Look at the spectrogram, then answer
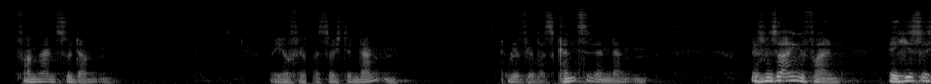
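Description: Male preacher, sermon delivery, animated, loud-to-hushed swings. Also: medium pitch. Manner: animated, shifting between loud outbursts and hushed asides.

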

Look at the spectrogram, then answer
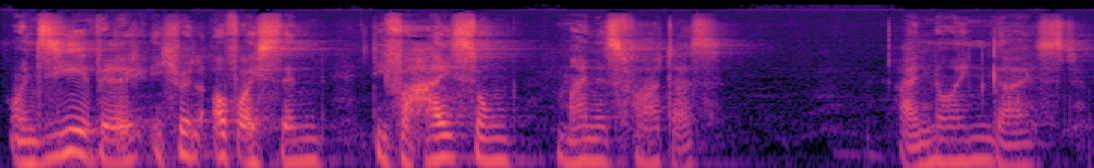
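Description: A middle-aged man preaching a sermon. He reads scripture quietly and tells his own stories loudly and with excitement. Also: medium pitch, takes it slowly. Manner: swings from quiet scripture reading to loud excited storytelling.

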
